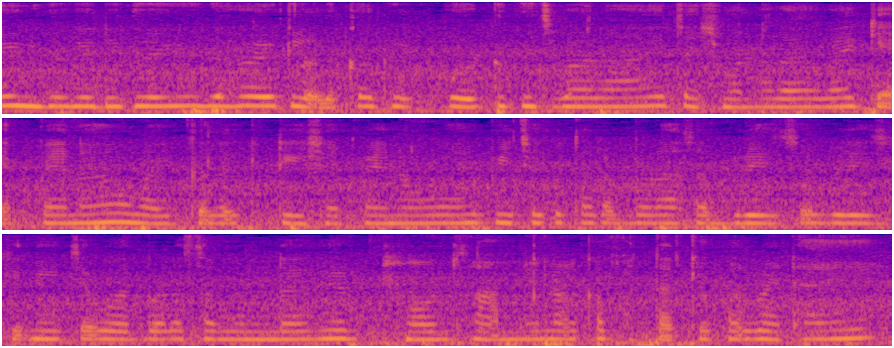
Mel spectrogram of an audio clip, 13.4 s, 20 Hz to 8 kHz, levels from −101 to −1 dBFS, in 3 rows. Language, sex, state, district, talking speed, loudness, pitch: Hindi, female, Chhattisgarh, Jashpur, 215 wpm, -33 LUFS, 110 Hz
